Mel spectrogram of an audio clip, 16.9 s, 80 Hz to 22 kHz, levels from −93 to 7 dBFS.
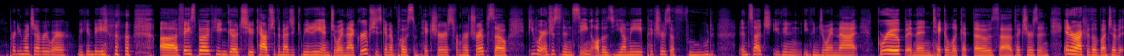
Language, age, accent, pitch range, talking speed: English, 20-39, American, 175-220 Hz, 230 wpm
